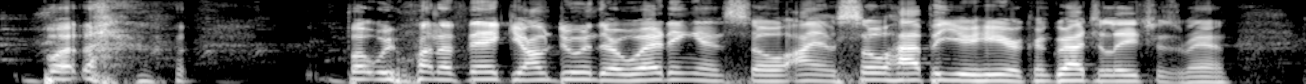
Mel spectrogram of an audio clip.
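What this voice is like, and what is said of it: Cuban accent. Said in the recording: “my Cuban self ... I have a Cuban accent, too.”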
